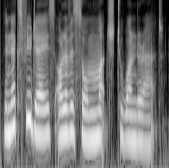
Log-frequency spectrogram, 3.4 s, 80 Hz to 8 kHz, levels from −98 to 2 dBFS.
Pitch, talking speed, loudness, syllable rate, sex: 195 Hz, 175 wpm, -15 LUFS, 4.2 syllables/s, female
